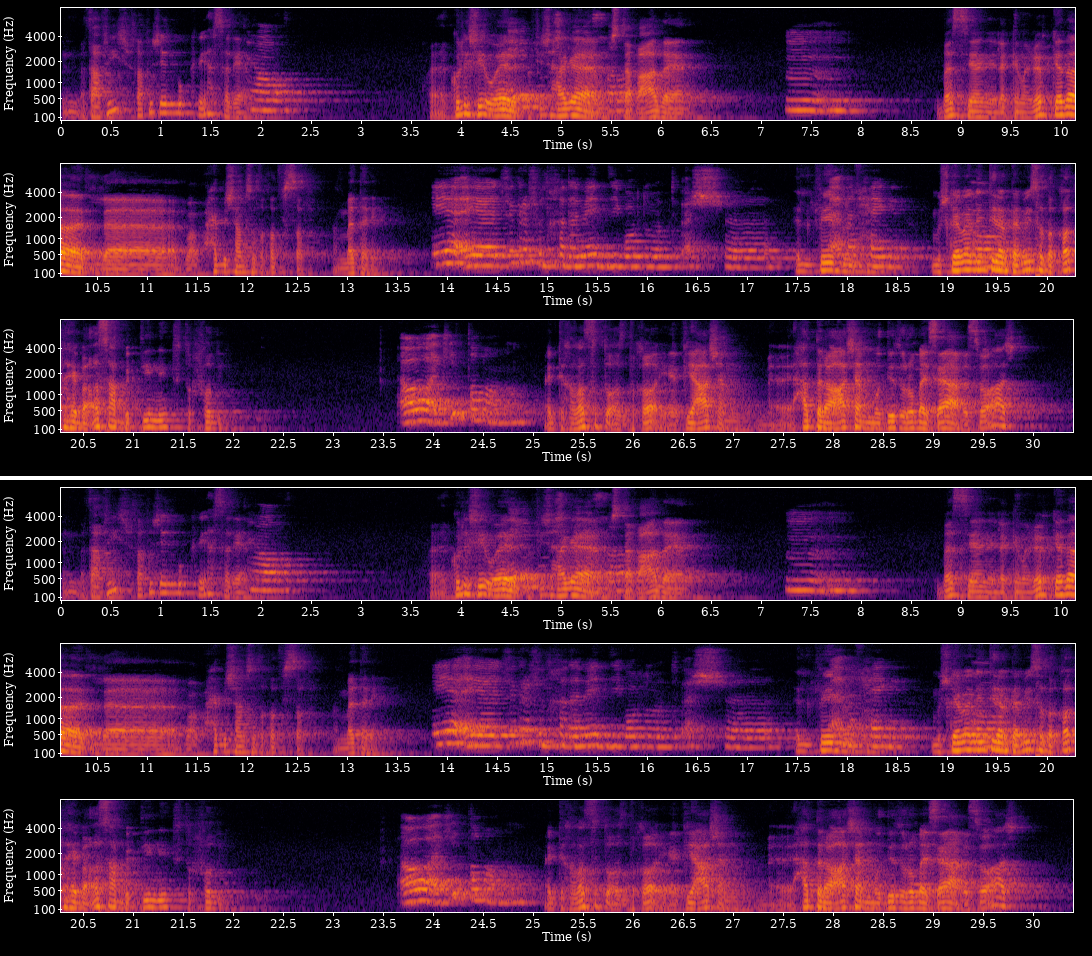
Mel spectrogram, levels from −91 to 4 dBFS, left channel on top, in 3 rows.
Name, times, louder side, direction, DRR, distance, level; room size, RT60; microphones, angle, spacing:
voice 1, 0.0-1.9 3.7-6.3 8.8-13.4 17.5-18.3 18.8-21.9 25.1-29.8, left 2 dB, 25° left, 4 dB, 0.5 m, -27 dB
voice 2, 1.9-2.3 4.4-4.7 5.2-5.7 7.2-7.9 13.8-17.2 17.8-18.6 19.2-19.6 23.6-24.9 28.8-28.9, left 1 dB, 50° left, 0 dB, 2.5 m, -30 dB
19.0 x 7.3 x 2.4 m, 1.4 s
head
